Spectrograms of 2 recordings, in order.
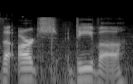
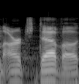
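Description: First: The name sounds like the word 'diva'. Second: The name sounds like 'deva', not 'diva'. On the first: "Diva is like freaking [name]" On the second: "I call him the Arch Deva"

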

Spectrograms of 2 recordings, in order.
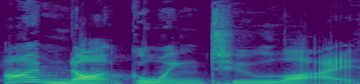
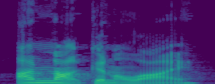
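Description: First: Going to is said fully as two words. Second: Going to is reduced to gonna. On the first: The speaker calls it wrong. "don't say" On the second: The speaker calls it right.

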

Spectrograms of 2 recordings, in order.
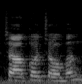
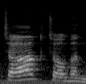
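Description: First: The first word ends in an 'o' vowel. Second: The first word ends in a consonant. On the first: The speaker calls it wrong. "चाको चौबंद दुरुस्त नहीं है" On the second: The speaker calls it right. "चाक चौबंद है"

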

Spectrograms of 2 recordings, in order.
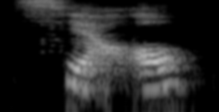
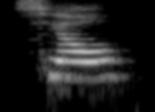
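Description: First: The syllable is said with a dipping third tone. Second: The syllable is said with a high level tone. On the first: "读作三声的时候" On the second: "一声的时候读作悄"

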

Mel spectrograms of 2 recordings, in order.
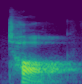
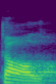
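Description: First: No L sound is pronounced before the K. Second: An L sound is pronounced before the K. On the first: The speaker calls it right. "এটার pronunciation হবে ঠক" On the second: The speaker calls it wrong. "অনেকে টল্ক বলে, which is incorrect pronunciation"

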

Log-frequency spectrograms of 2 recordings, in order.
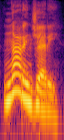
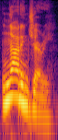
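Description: First: The second R is rolled like an Italian R. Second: The second R sounds like an English R. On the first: This is the revitalized pronunciation, marking difference from English. "Both R's are pronounced unlike English, R as in Ferrari" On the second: This is the classical pronunciation of the name. "with the first R being as an Italian and with the second one being as in English"

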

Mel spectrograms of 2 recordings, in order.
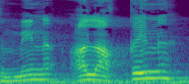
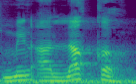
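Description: First: The word ends with a full '-in' ending. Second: The word ends abruptly on the 'q' sound. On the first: The phrase continues without a stop. "So the word is" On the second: The reader stops at this word. "When you stop, you pronounce"

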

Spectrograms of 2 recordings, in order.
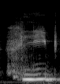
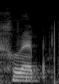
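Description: First: The vowel sounds like 'ee'. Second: The vowel sounds like 'eh'. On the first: This is the Ukrainian form of the word. The speaker calls it right. "Хліб треба правильно казати" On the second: This is the Russian form of the word. The speaker calls it wrong. "а не хлеб. Хлеб це по-російськи"

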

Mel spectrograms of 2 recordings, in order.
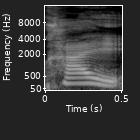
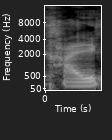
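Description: First: The syllable is said with a falling tone. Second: The syllable is said with a rising tone. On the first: "โท" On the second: "ขอไอไข่"

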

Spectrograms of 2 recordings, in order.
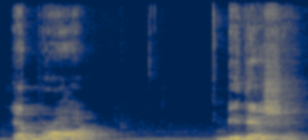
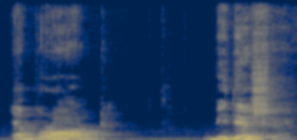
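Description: The two takes are said the same way.

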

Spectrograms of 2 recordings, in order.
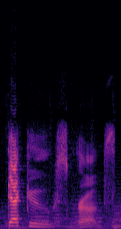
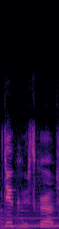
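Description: First: The first vowel sounds like 'e'. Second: The first vowel sounds like 'oo'. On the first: "they're supposed to be pronounced Deku Scrubs" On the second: "I call them Dooku Scrubs"

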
